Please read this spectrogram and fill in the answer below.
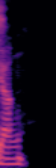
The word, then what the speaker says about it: Jung: It might be Carl Jung, actually. Jung. – Yeah, I think you're right. I think it is. – It's Jung. – Yeah, so sorry I mispronounced that.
